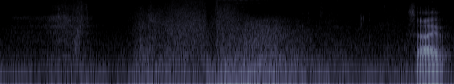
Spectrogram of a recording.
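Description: A card game plays a soft whooshing effect.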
